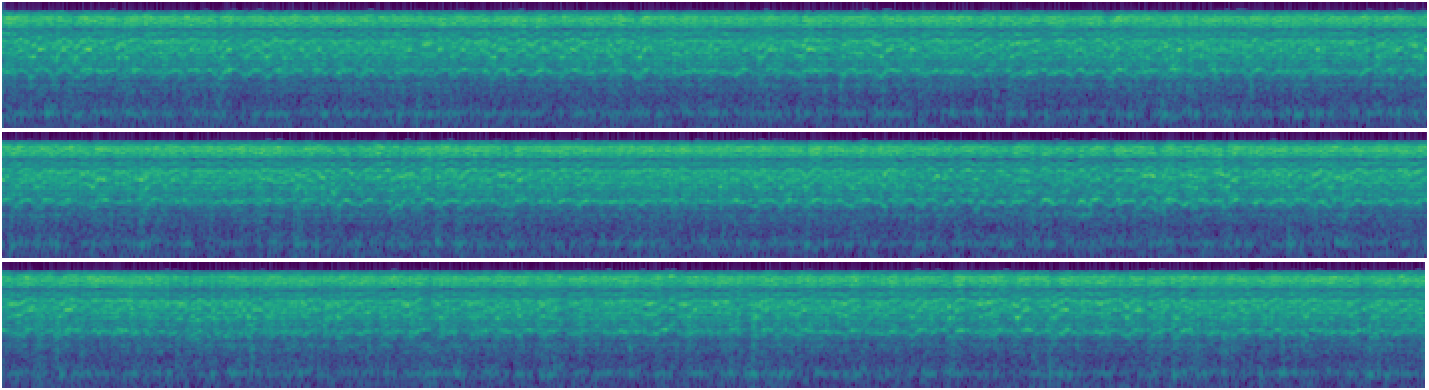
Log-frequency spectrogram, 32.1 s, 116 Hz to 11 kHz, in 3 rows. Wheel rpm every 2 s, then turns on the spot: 230, 240, 240, 230, 230, 230, 230, 230, 230, 200, 240, 220, 230, 230, 230, 240.
none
